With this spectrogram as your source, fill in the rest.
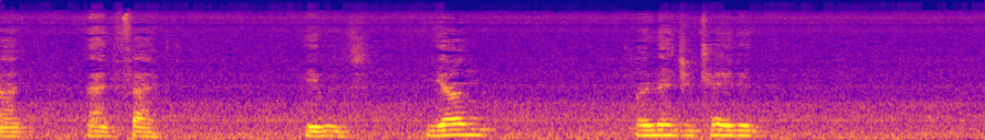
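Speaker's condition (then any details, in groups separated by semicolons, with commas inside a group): Parkinson's disease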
